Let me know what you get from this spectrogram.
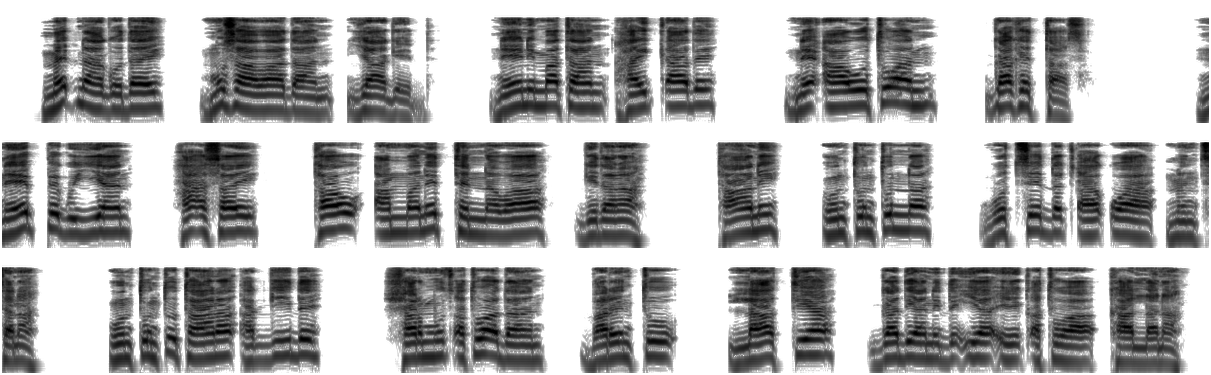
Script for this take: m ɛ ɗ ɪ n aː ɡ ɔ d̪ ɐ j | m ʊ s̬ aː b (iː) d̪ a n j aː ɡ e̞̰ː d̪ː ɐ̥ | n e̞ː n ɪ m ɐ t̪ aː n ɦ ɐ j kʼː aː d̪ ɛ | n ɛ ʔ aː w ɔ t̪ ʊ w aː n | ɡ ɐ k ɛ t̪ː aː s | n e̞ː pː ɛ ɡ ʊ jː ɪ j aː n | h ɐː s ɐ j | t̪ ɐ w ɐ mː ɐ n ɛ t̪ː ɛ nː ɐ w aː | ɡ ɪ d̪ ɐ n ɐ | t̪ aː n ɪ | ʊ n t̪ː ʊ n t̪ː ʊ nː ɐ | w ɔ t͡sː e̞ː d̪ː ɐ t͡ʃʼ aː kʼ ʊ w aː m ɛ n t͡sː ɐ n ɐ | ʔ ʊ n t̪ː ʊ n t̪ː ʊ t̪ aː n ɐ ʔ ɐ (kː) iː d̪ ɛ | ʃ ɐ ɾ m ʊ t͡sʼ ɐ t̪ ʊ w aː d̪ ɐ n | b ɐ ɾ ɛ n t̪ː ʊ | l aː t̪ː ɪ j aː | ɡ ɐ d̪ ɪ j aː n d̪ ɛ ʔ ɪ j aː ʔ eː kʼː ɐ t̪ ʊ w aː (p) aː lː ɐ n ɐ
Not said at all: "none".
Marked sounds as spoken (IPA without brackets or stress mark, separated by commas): aː, ɡː, k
